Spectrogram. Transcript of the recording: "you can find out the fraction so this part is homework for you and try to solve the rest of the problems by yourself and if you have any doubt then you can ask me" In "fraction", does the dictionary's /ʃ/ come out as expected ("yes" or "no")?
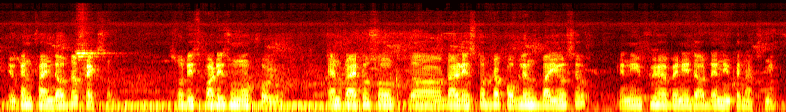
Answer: no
